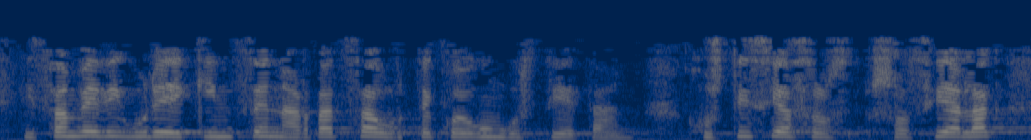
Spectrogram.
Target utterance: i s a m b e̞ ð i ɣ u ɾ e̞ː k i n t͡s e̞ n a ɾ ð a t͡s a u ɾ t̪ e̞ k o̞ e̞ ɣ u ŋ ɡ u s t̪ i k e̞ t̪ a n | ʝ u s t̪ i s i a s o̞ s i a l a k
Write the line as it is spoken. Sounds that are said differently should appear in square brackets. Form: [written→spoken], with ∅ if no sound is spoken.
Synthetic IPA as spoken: i s a m b e̞ ð i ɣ u ɾ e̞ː k i n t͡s e̞ n a ɾ ð a t͡s a u ɾ t̪ e̞ k o̞ e̞ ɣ u ŋ ɡ u s t̪ i [k→∅] e̞ t̪ a n | ʝ u s t̪ i s i a s o̞ s i a l a k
